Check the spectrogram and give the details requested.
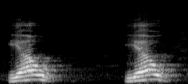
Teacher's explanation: گے قلوبن، یا کے اوپر زبر یا اور آگے واو ساکن، زبر کے بعد واو ساکن ہو تو یہ واو لین ہوا کرتا ہے۔ یہاں اب اس واو کو نرمی کے ساتھ پڑھیں گے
